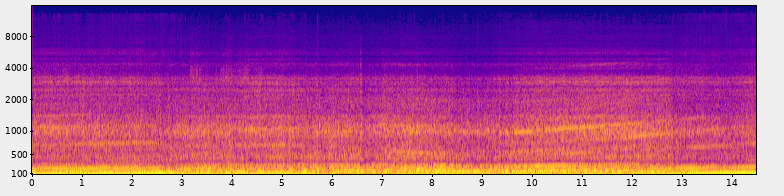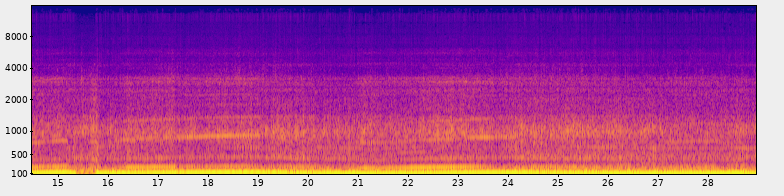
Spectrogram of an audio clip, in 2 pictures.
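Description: Suzuki Bandit 650's inline-four engine running steadily under way, its note rising and falling gently with the throttle. The note dips for a moment about halfway through before picking up again.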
